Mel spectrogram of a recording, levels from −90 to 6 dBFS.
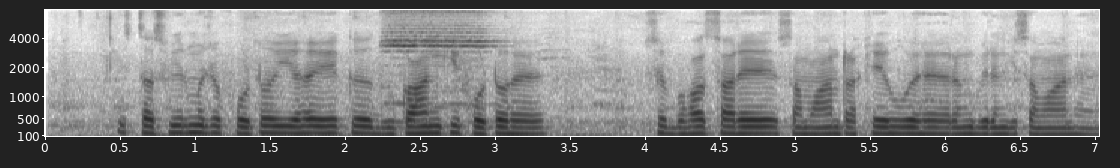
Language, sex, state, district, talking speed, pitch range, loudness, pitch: Hindi, male, Chhattisgarh, Raipur, 190 wpm, 145-160 Hz, -16 LUFS, 155 Hz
